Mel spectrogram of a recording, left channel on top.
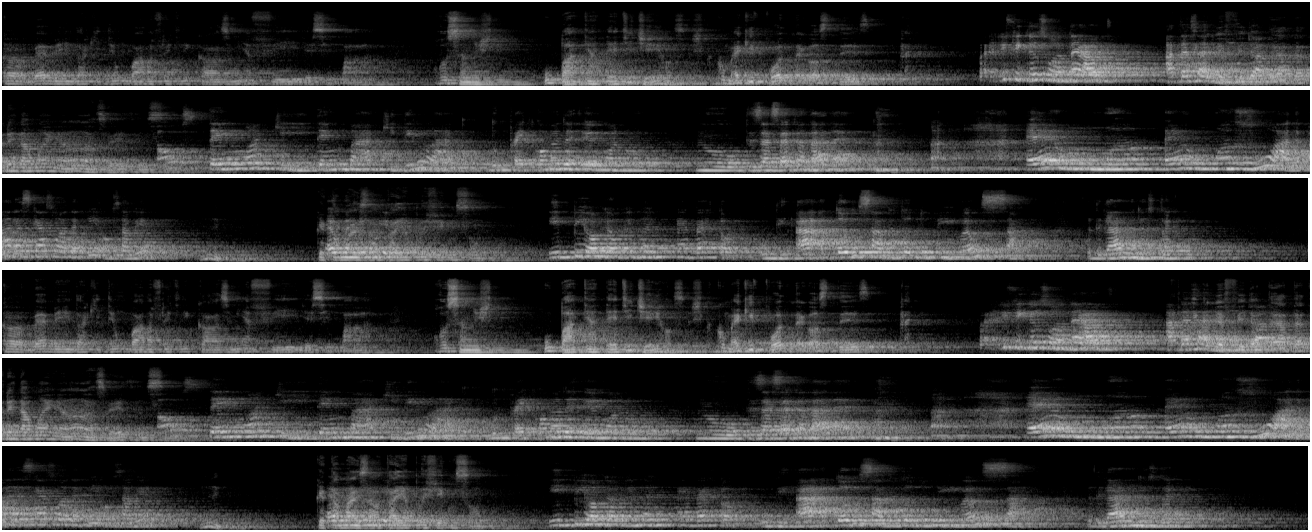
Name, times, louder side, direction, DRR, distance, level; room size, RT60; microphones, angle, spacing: voice 1, 0.0-3.7 4.3-5.0 5.4-8.7 9.0-9.1 11.8-14.9 28.1-28.4 29.3-31.1, right 1 dB, 30° right, 4 dB, 0.9 m, -27 dB
voice 2, 9.8-11.1 11.6-12.6 14.6-19.6 20.0-21.9 22.4-27.7 29.4-30.1 31.6-36.4 37.0-37.9, left 1 dB, 45° left, -3 dB, 2.3 m, -22 dB
14.0 x 10.5 x 4.6 m, 2.6 s
head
